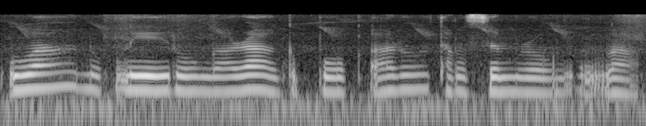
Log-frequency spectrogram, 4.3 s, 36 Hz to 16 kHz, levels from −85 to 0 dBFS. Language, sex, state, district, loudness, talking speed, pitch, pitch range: Garo, female, Meghalaya, West Garo Hills, -20 LUFS, 110 wpm, 200 Hz, 190-210 Hz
